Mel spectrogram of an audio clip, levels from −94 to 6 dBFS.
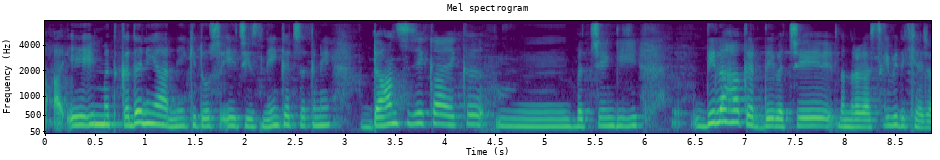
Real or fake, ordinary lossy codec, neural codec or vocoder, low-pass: real; none; none; 7.2 kHz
